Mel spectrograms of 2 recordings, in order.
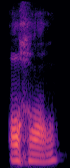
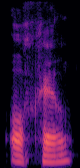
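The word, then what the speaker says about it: אהל: But that's the Yehudic pronunciation. Okay. The Ashkenaz pronunciations, Ochel, and okay, it's the same as Sephardi as well, I believe, Ochel, because they put the vowels in, whereas we don't use the vowel points in Yehud.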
